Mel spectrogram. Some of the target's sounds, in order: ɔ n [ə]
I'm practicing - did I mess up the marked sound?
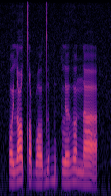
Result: yes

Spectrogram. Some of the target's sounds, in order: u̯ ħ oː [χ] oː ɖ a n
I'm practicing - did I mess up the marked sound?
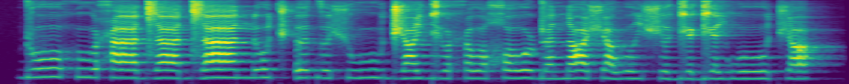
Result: no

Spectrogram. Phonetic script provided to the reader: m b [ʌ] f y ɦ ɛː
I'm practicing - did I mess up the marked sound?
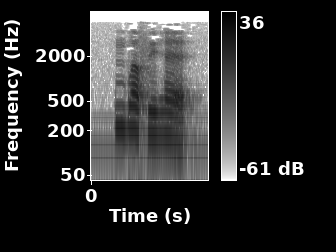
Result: no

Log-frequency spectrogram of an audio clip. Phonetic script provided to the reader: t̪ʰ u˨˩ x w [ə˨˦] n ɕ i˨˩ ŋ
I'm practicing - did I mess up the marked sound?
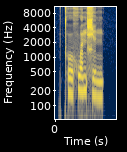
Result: yes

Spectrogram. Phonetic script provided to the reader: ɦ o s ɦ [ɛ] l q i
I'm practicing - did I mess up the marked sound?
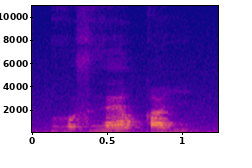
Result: no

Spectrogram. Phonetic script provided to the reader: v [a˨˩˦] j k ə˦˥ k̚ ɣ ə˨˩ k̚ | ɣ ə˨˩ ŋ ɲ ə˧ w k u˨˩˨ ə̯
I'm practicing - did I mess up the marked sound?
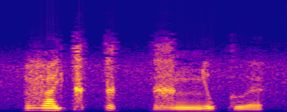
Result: yes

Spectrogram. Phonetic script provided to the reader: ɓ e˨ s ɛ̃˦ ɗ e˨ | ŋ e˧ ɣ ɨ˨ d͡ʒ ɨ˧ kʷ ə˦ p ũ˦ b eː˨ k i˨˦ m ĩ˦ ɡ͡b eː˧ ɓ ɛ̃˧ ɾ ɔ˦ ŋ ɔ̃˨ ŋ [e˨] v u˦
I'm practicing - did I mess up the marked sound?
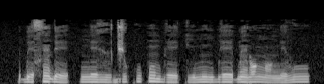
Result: no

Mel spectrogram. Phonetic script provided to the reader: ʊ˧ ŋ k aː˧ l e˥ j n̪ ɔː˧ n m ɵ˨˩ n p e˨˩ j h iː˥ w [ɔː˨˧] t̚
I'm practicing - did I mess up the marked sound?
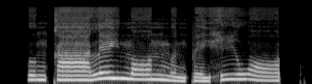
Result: yes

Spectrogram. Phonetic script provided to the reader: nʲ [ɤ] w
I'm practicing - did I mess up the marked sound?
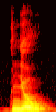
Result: no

